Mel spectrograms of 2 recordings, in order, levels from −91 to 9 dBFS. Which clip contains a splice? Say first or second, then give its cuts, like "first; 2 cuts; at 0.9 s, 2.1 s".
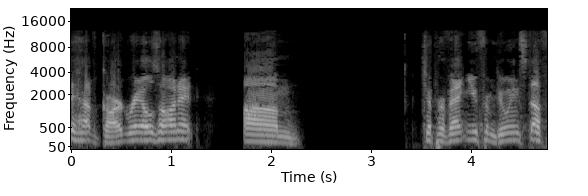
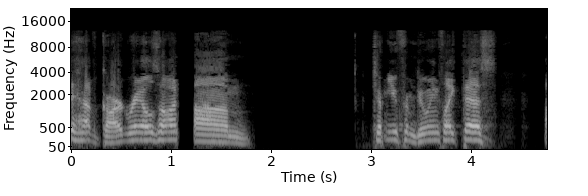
second; 3 cuts; at 1.1 s, 3.1 s, 3.7 s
